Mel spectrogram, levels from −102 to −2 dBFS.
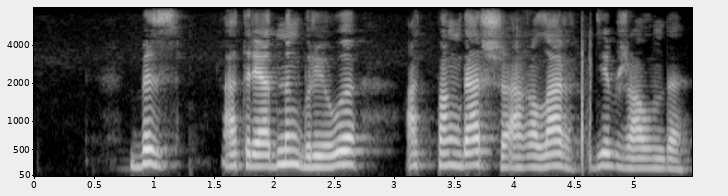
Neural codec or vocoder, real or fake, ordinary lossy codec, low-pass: none; real; none; none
